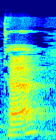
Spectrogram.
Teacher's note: So ta is the tip of the tongue behind the top two teeth.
